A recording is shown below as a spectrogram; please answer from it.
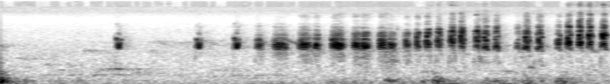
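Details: Red-billed leiothrix giving a series of short, sharp high notes that start widely spaced, then quicken into a fast, rattling run by the end.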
